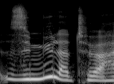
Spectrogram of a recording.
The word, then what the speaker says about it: Simulateur: Eigentlich, da müsste es wohl Simulateur heißen, aber Joshua alias Indio, der hat während seines Erasmus-Semesters in Brüssel dann doch nicht alle Aussprachefehlerchen ausbügeln können.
